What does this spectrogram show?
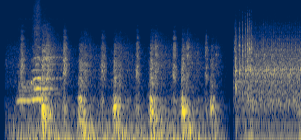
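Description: Battery-powered toy steam locomotive playing its built-in chugging and whistle sound effect, in a quick uneven pulse. The sound cuts off suddenly about three-quarters of the way through, and a steady buzz of the toy's small motor driving it along the plastic track follows.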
